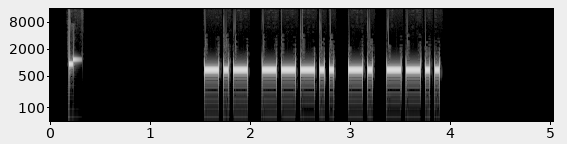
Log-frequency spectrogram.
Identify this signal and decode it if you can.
Morse code, heard as a keyed tone, about 25 wpm, 700 Hz. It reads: K8NZ
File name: practice / 25wpm / Four Letter-Number Combinations - 25wpm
